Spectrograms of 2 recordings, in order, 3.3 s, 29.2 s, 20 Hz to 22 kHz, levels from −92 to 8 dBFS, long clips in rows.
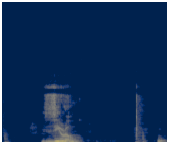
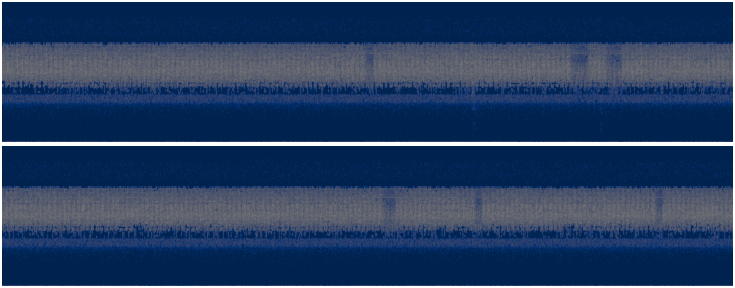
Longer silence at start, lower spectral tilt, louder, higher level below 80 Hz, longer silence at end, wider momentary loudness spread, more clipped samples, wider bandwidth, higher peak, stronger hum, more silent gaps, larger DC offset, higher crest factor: about the same, 0.05 s vs 0 s; first, -5.5 dB/octave vs 1 dB/octave; first, -30 LUFS vs -42 LUFS; about the same, -74 dBFS vs -70 dBFS; about the same, 0.05 s vs 0 s; first, 22 LU vs 1 LU; neither; second, 9.4 kHz vs over 20 kHz; first, -14 dBFS vs -28 dBFS; neither; neither; neither; first, 22 dB vs 16 dB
